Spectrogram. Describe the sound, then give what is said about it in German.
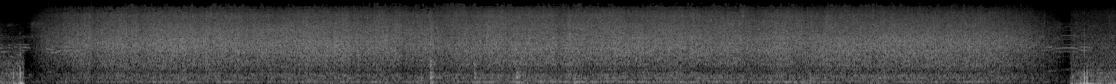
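Mushrooms, leek and ham fry in oil in a pan, giving a steady, loud, even sizzle that holds almost unbroken for the whole stretch, with only a few faint clicks and pops. “dann kommen anschliessend Pilze rein, dann unseren Lauch und auch unsere Schinken und wir tun alles schön anbröteln.”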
